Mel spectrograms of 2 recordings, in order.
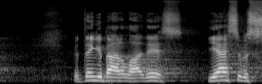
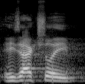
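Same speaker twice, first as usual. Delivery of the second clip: normal talking voice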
